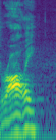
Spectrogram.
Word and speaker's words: Raleigh: it plus there's more coming on land it's pronounced Raleigh okay thanks good morning good morning good morning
